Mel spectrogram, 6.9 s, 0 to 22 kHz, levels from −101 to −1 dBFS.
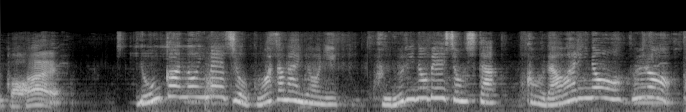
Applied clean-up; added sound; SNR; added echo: neural separator model SepFormer DNS4.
